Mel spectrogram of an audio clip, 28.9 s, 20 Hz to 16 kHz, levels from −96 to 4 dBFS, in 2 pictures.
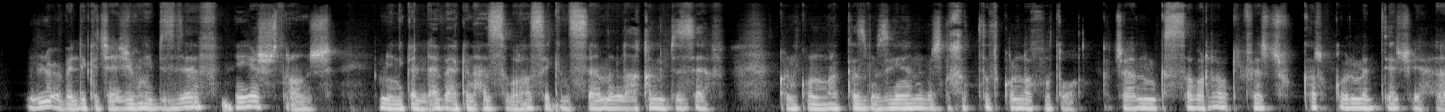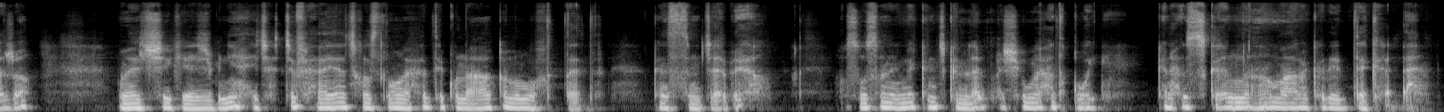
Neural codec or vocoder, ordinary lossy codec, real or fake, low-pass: vocoder, 44.1 kHz, 128 mel bands, Pupu-Vocoder; none; fake; 14.4 kHz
